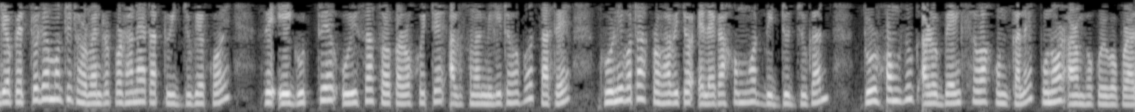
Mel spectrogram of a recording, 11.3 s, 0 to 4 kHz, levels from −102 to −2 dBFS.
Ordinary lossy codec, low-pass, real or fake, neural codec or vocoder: none; 3.6 kHz; real; none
